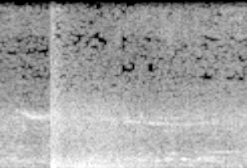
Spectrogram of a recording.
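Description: Firecracker stock in a burning shop going off: one sharp loud bang about half a second in, followed by a sustained crackling rush that slowly eases, over the voices of a crowd.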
